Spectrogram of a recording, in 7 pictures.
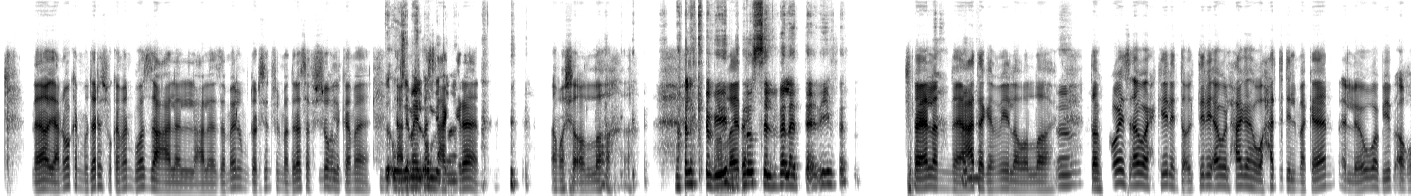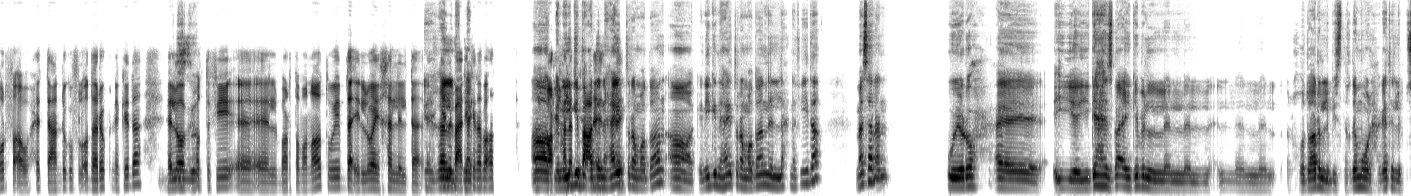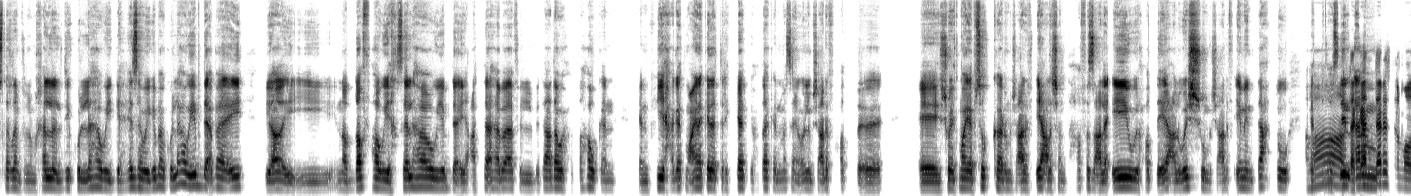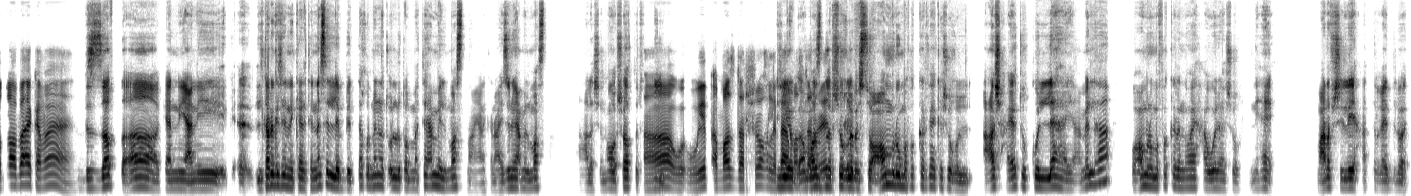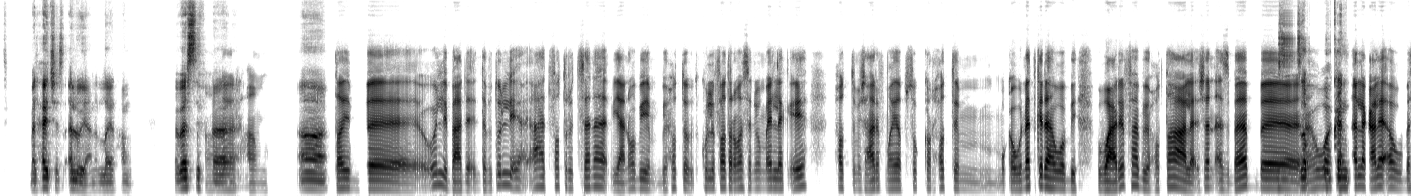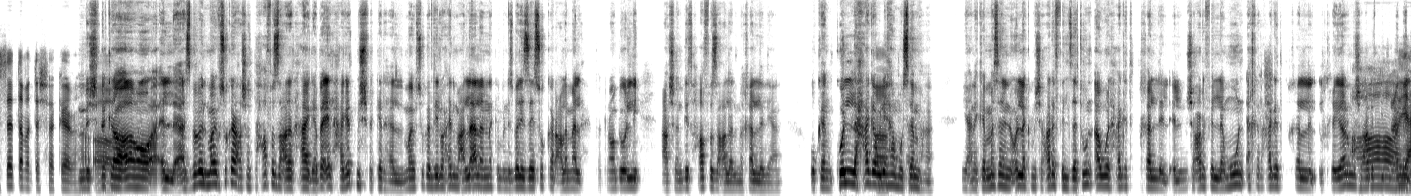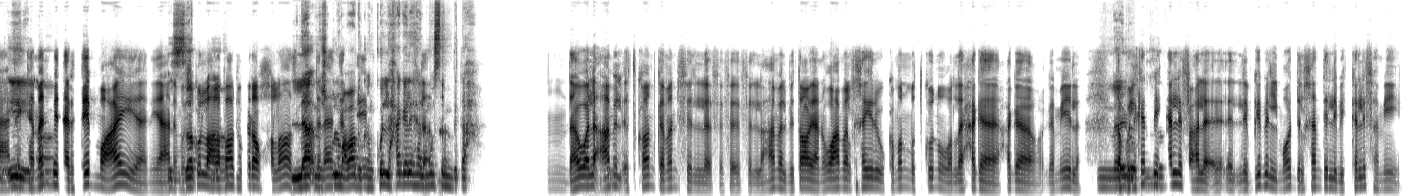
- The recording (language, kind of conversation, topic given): Arabic, podcast, إيه هي العادة العائلية اللي مستحيل تتخلى عنها أبداً؟
- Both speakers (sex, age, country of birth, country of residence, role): male, 25-29, Egypt, Egypt, guest; male, 25-29, Egypt, Greece, host
- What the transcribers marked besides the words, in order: laugh; laughing while speaking: "باقول لك كان بيدّي نُص البلد تقريبًا"; laughing while speaking: "ما شاء الله"; laughing while speaking: "أيوه، آه"; unintelligible speech; tapping; in English: "تِرِكّات"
